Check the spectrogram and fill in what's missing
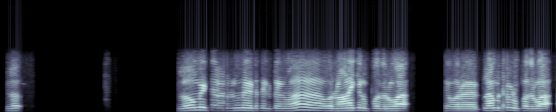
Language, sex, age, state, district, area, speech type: Tamil, male, 30-45, Tamil Nadu, Tiruvarur, rural, conversation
